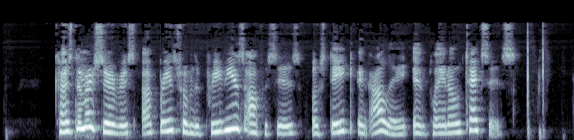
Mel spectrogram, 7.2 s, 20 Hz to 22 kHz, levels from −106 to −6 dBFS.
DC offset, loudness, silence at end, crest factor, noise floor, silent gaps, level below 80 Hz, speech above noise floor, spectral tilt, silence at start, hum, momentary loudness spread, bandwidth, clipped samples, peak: under 0.1%; -18 LUFS; 0.75 s; 16 dB; -82 dBFS; none; -70 dBFS; 64 dB; -4 dB/octave; 0.7 s; none; 14 LU; 11.5 kHz; under 0.1%; -2 dBFS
